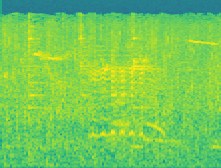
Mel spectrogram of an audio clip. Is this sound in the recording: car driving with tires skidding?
no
